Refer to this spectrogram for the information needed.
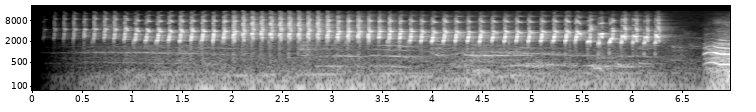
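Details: Lutino lovebird with black eyes, kept as a pet, its calls used to lure and stimulate other lovebirds: a long, fast run of harsh, buzzy repeated chirps for about six seconds, then a brief sharp squeak.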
